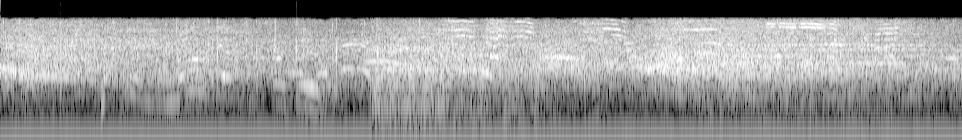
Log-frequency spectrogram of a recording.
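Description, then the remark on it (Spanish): An audience shouts and cheers after an interview on Radio Colegio Virgen del Mar, in a loud, continuous roar of overlapping voices, with shrill whoops rising above the din and a swell in intensity toward the end. “Bueno, y tras el griterío del público aclamado, la gran entrevista que nos ha ofrecido”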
